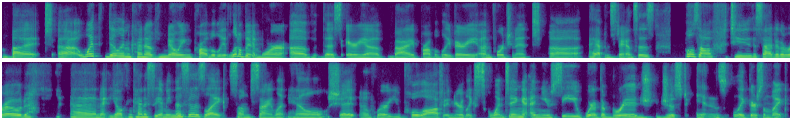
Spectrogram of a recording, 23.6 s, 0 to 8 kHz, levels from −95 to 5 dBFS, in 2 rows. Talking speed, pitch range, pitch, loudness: 165 wpm, 140-180 Hz, 155 Hz, -22 LUFS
